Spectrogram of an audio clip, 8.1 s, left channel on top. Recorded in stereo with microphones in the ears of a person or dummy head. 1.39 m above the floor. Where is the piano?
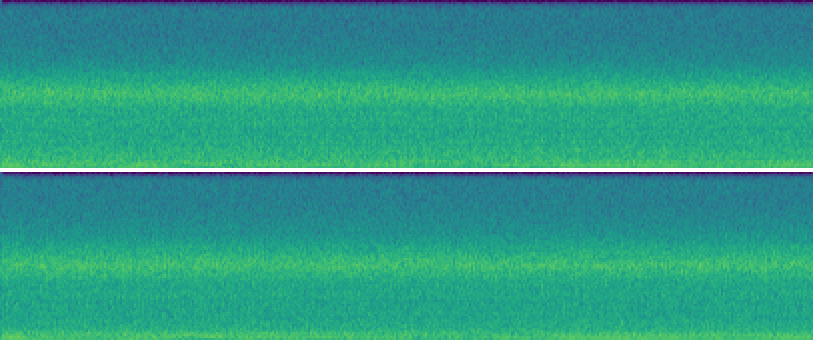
No piano in this recording.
